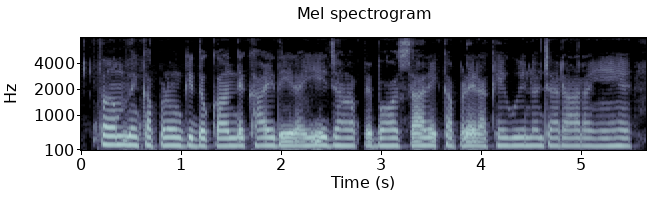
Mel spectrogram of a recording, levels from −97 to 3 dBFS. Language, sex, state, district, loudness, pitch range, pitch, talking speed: Hindi, female, Uttar Pradesh, Budaun, -26 LUFS, 195-210 Hz, 205 Hz, 200 wpm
